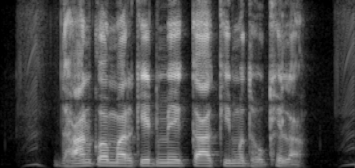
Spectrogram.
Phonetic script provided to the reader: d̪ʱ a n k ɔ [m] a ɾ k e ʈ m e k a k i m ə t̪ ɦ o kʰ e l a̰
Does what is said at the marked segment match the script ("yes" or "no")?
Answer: yes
